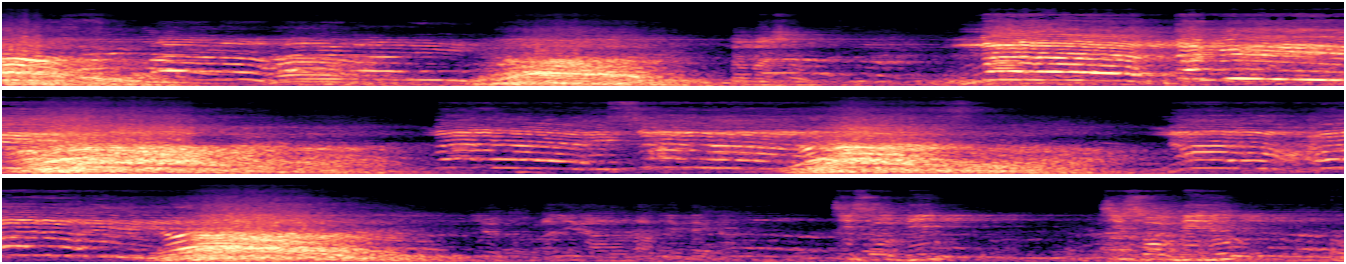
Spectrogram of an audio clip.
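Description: A mosque congregation during a Shia sermon shouts back in unison after the takbir call, several loud chanted responses from a large crowd, alternating with a single amplified voice leading between them.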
